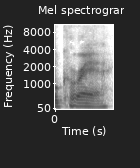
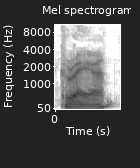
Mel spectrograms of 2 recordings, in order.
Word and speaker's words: Correa: and it was Carrera. I've, I've, said the name wrong, haven't I? – Juan Manuel Correa. – Correa uh, was the driver that ended up crashing into him, I believe.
